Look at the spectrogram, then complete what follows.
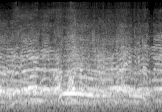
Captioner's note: cheers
